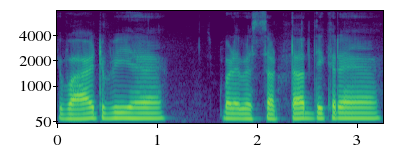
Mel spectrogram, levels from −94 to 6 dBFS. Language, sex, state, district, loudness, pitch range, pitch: Hindi, male, Jharkhand, Garhwa, -15 LUFS, 130-140 Hz, 140 Hz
